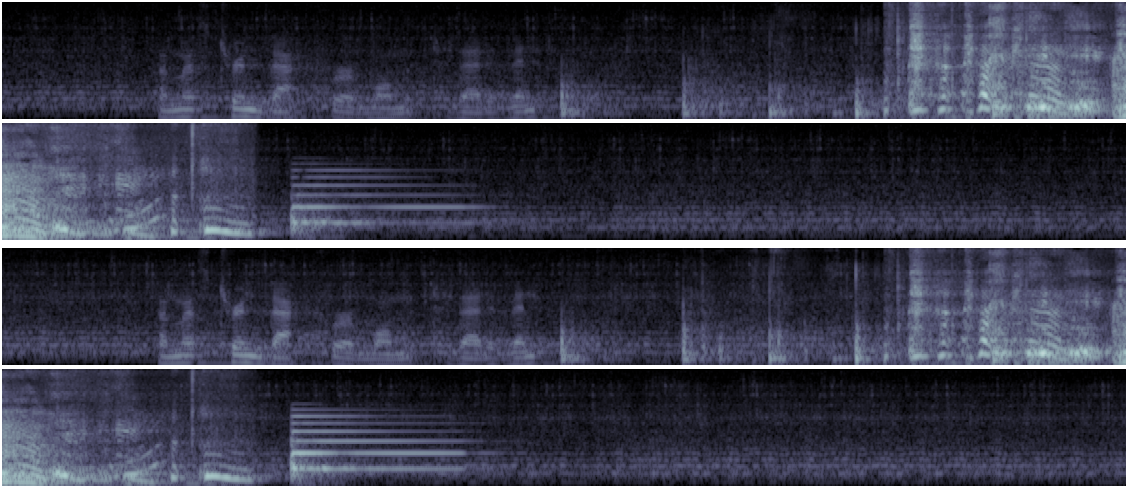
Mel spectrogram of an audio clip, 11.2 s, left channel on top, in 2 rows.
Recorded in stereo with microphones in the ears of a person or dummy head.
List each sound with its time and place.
0.8 s a man speaking: 15° right (ahead or behind), 1.5 m
2.8 s running footsteps: 15° right (ahead or behind), 1.4 m; by 4.3 s 65° right (ahead or behind), 2.5 m
4.4 s throat clearing: 20° left (ahead or behind), 0.6 m
7.1 s a piano: 50° right (ahead or behind), 2 m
